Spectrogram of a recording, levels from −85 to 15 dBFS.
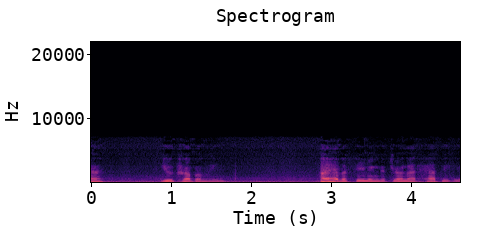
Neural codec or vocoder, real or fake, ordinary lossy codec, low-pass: autoencoder, 48 kHz, 32 numbers a frame, DAC-VAE, trained on Japanese speech; fake; MP3, 64 kbps; 7.2 kHz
